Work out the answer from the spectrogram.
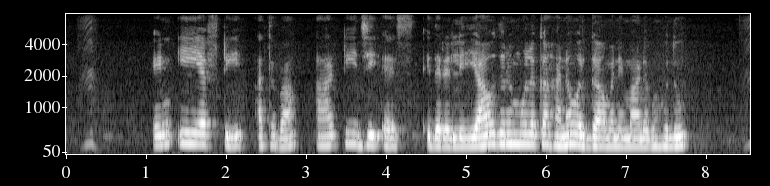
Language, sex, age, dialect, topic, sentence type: Kannada, female, 25-30, Coastal/Dakshin, banking, question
